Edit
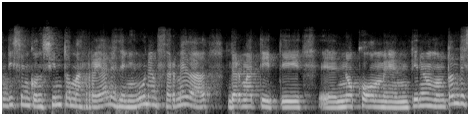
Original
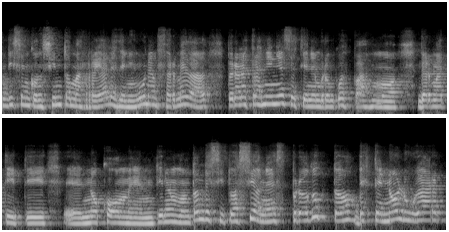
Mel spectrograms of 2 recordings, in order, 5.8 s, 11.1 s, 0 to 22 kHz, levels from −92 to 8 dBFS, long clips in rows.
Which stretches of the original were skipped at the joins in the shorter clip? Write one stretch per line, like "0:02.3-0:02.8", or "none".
0:02.8-0:05.2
